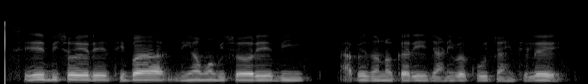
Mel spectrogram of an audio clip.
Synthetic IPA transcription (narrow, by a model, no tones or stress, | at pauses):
sebisɔjɔɾet̪ʰibanijɔmɔbisɔjɔɾebi | a̰bed̪ɔnɔkaɾid͡ʒaɽ̃ibakut͡ʃaĩt̪ʰile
